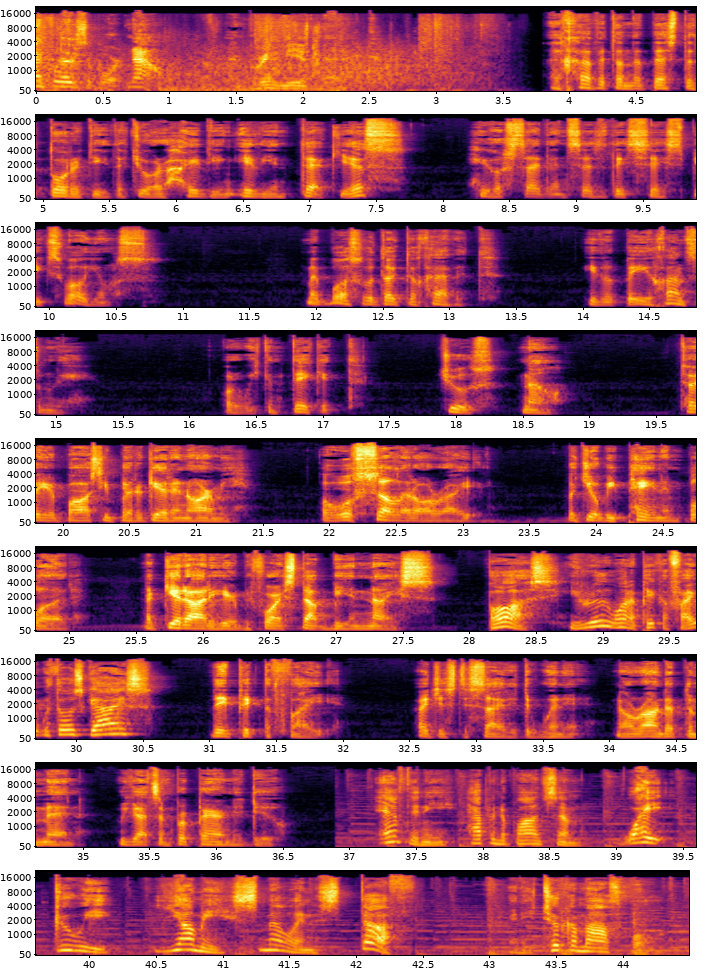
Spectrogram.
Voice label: vo reel animation and gaming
